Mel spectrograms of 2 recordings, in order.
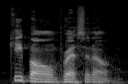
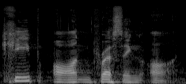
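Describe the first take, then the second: First: It is said with extra spin and energy. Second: It is said plainly, without extra energy. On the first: The speaker calls it right. "You got to put a little English on, a little spin on that bad boy" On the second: The speaker calls it wrong. "that's not how you say it"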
